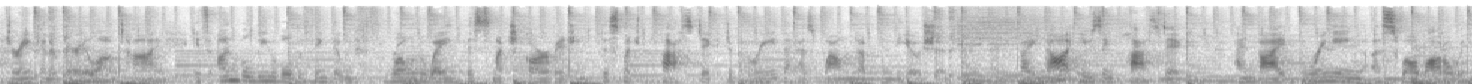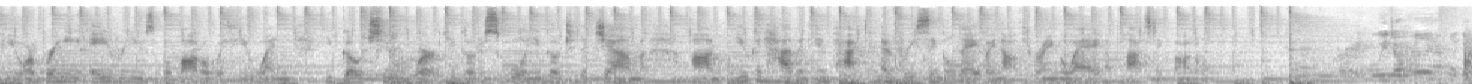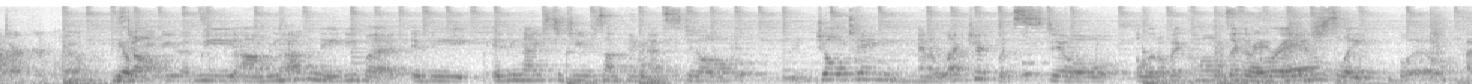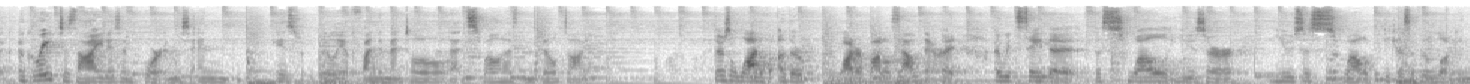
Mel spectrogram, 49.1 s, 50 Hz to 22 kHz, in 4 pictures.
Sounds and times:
Music: 0.0s - 49.0s.

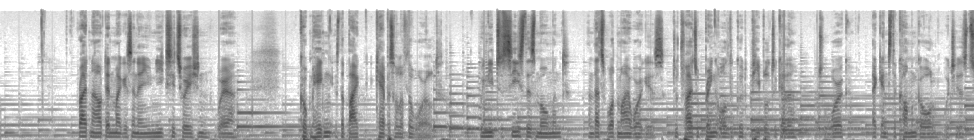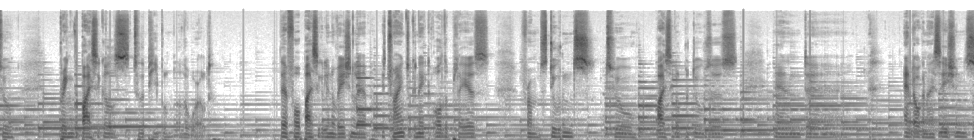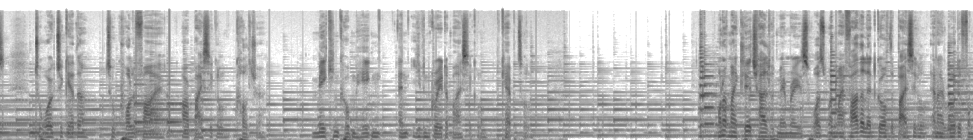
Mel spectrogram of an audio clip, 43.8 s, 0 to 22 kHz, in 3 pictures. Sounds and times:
Music: 0.0s - 43.8s
Speech: 1.2s - 3.6s, 4.5s - 14.8s, 15.5s - 17.8s, 18.8s - 27.3s, 28.2s - 33.3s, 33.9s - 37.3s, 40.0s - 43.8s.

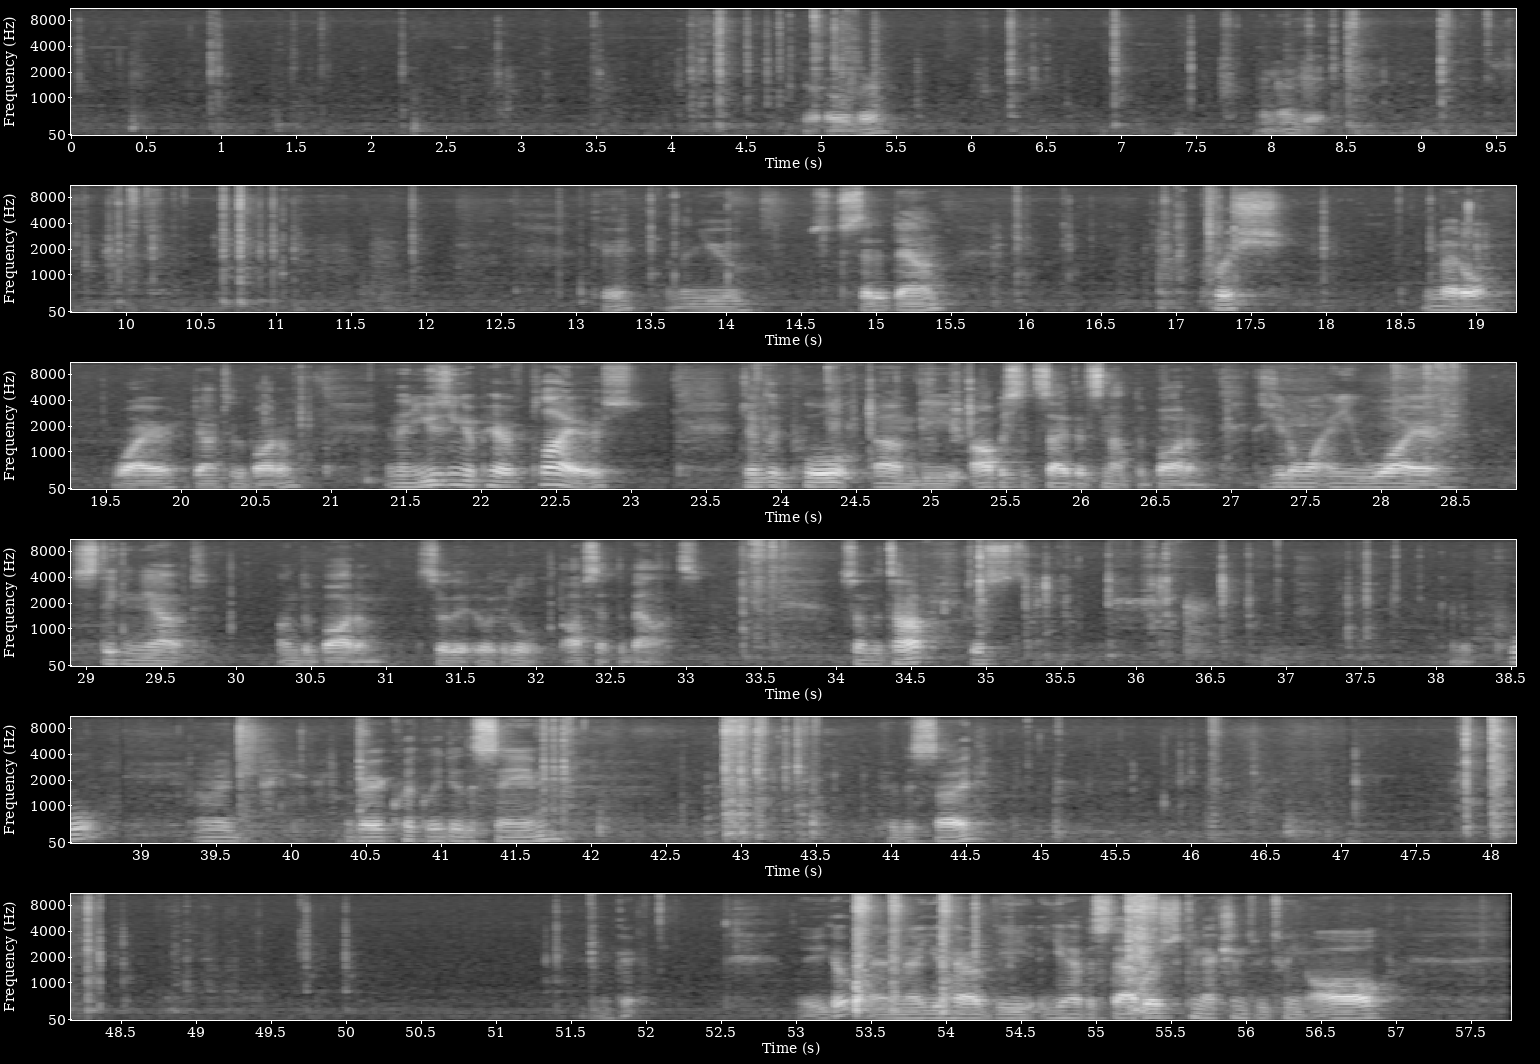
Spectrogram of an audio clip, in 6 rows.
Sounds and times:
Speech: 4.9s - 5.6s, 8.0s - 8.5s, 13.2s - 15.5s, 17.2s - 17.8s, 18.7s - 23.1s, 23.8s - 33.2s, 34.1s - 35.4s, 39.4s - 41.9s, 44.0s - 44.7s, 51.7s - 52.1s, 53.0s - 57.0s.

